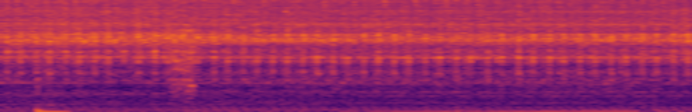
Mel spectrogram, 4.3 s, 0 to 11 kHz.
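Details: Toyota 1G-FE (Altezza / Lexus IS200/IS300), fully warmed, idling: sharp, even ticking knock keeping time with engine speed from the front timing end. No noise when cold; owner suspects the VVT clutch, not confirmed.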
